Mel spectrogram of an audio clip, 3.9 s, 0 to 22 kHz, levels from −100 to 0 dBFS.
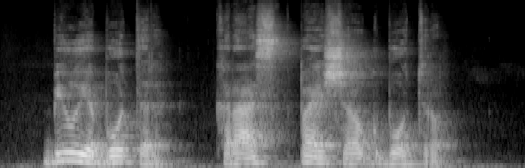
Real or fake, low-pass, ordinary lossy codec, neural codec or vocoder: real; none; none; none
